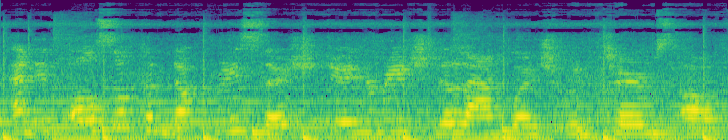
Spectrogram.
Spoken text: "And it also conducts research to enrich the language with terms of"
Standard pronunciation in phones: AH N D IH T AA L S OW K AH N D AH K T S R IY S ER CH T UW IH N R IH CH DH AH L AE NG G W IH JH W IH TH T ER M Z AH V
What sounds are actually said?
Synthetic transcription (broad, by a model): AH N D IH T AA L S OW K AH N D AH K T R IY S ER CH T UW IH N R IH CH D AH L AE NG G W IH JH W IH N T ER M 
